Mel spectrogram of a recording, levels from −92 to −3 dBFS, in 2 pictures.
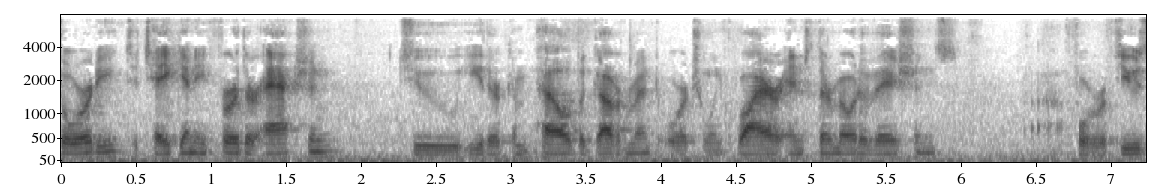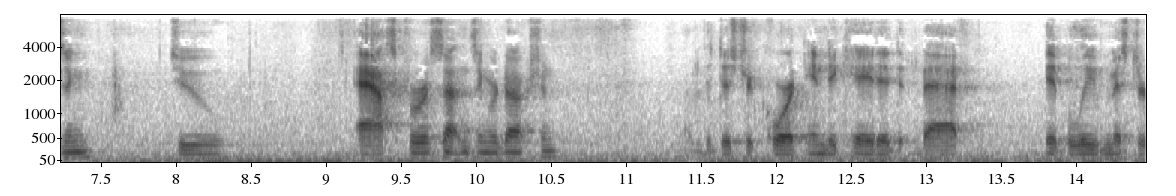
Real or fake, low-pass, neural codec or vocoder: real; 7.2 kHz; none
